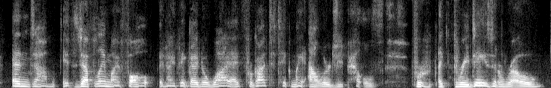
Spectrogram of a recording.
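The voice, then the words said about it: Hoarse, strained voice. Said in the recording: “forgive my voice. I woke up with laryngitis”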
